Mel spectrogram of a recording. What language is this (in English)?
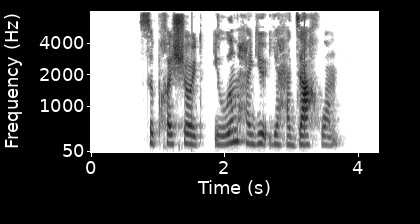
Abkhazian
